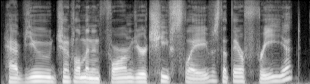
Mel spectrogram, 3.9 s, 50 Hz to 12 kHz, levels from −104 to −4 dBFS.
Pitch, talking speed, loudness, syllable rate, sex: 120 Hz, 185 wpm, -16 LUFS, 5.0 syllables/s, male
